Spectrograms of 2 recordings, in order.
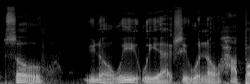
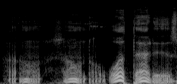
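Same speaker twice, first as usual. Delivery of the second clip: usual speaking voice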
